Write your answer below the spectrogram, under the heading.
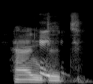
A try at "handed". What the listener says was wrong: this is handed. So the ed at the end now reads ed. So it's handed.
